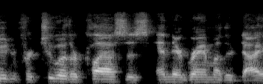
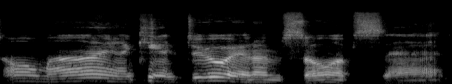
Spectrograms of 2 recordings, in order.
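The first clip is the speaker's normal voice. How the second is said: slow, softer mock whimper; mock whiner; 7 dB quieter, much slower than usual. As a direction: whimper it like a self-pitying student. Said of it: "the whiners".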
